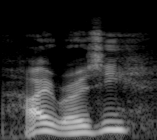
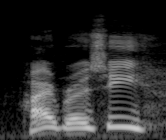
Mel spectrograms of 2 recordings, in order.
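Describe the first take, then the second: First: Said in the usual way. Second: High sing-song chicken call. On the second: Real, not acted. Greeting her chickens.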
